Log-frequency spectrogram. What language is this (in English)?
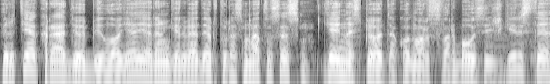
Lithuanian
